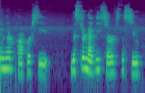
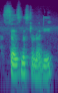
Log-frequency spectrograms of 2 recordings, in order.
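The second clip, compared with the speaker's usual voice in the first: usual speaking voice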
